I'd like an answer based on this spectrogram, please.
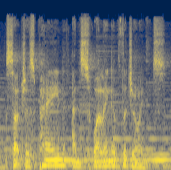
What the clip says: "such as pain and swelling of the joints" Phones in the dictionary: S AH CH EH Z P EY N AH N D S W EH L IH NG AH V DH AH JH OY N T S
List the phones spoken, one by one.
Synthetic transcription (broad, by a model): S AH CH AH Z P EY N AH N S W EH L IH NG AH V DH AH JH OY N T S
